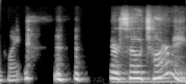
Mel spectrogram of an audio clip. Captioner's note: laughs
